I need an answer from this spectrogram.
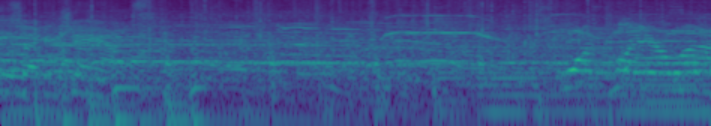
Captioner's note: applause and cheering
